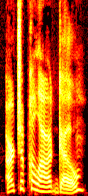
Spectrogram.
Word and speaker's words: archipelago: Right off the coast is an archipelago. I don't know how to pronounce that.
